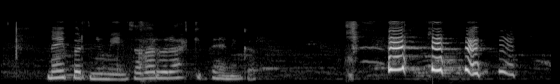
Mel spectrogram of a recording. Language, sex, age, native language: Icelandic, female, 11, Icelandic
